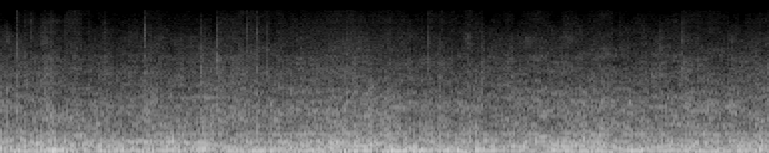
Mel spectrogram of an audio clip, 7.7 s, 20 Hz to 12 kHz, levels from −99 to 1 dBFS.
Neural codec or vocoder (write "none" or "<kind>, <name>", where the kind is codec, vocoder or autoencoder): codec, SNAC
